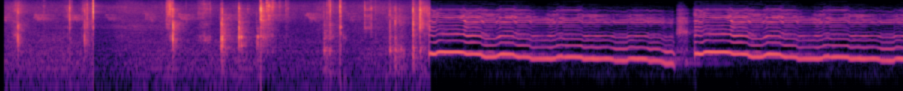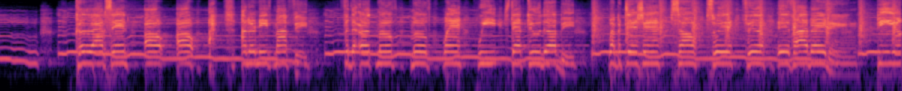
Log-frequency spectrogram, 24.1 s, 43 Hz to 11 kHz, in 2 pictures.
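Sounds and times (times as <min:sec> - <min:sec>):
person humming melody: 0:05.8 - 0:24.0.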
